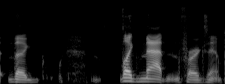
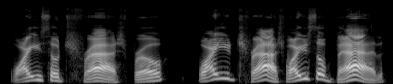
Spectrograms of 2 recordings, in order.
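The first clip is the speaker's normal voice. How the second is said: louder, taunting imitation of a bully; mock berating; 2 semitones higher, 7 dB louder than usual. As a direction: needle a kid with mock scorn. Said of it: "keeps berating him".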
